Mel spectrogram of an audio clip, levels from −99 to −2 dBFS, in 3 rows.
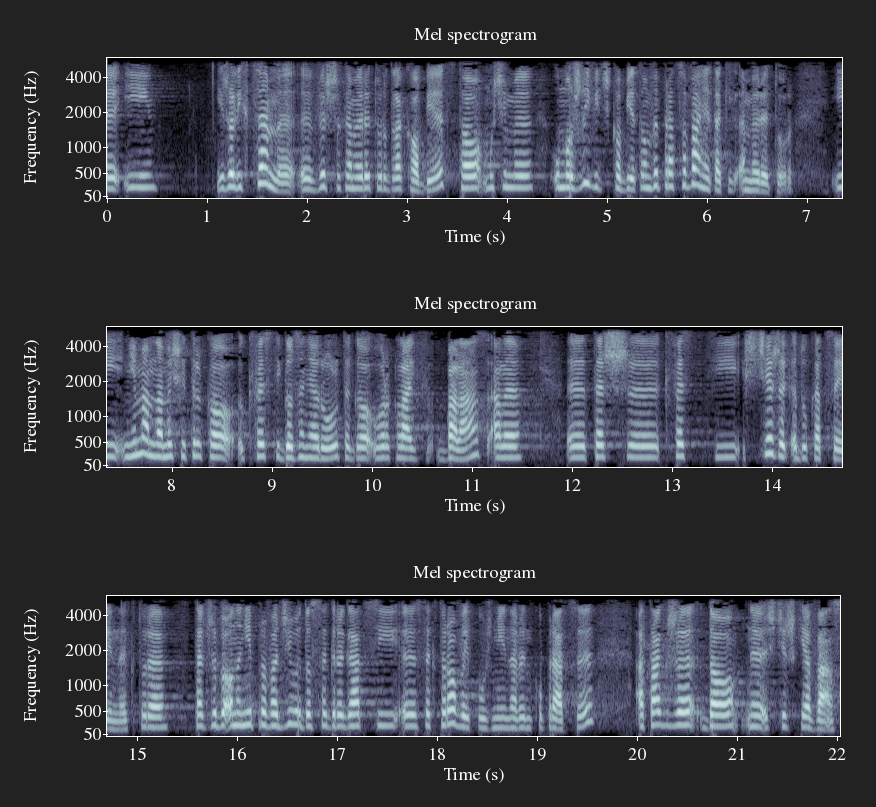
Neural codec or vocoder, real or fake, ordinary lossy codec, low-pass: none; real; none; 5.4 kHz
